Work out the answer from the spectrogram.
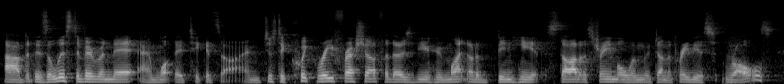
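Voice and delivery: loud, pumped-up stream announcer; hyped giveaway announcement. Acted. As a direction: sell the prize draw with energy. Louder run as he announces the patron draw.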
